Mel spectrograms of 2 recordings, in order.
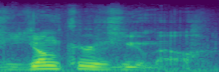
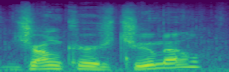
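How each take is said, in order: First: The name is said with German pronunciation. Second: The name is read as spelled, English-style. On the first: The speaker calls it right. "but you pronounce it as" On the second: The speaker calls it wrong. "it's spelled as"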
